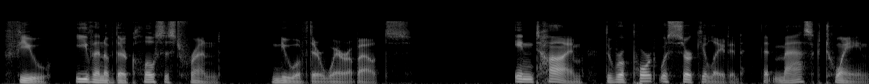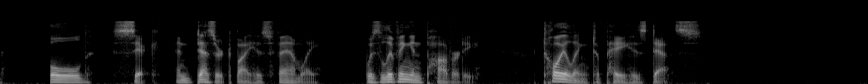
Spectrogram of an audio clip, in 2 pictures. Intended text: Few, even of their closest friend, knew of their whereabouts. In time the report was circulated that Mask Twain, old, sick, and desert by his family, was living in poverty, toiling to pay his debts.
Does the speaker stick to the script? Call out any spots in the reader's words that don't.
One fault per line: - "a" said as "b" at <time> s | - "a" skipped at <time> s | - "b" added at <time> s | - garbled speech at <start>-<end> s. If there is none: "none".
none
